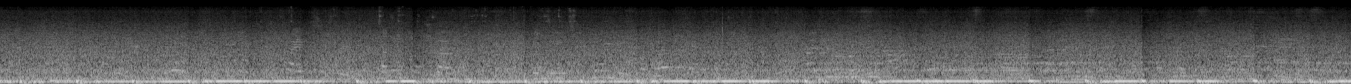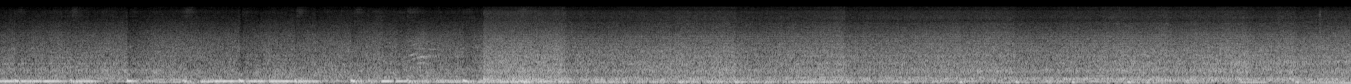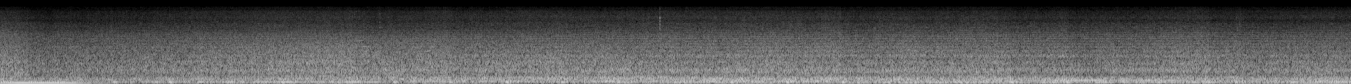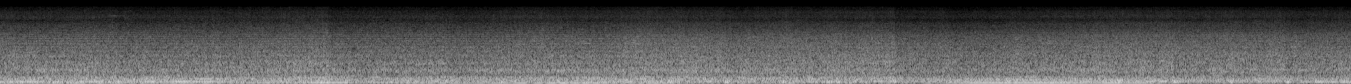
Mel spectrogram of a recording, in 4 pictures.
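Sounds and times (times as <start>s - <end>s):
rushing whitewater: 0.0s - 54.0s.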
